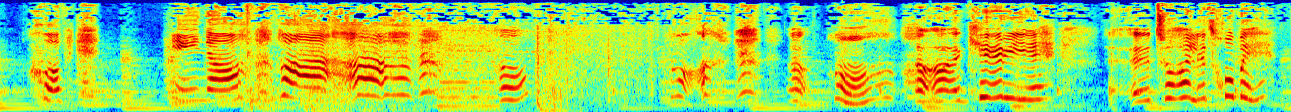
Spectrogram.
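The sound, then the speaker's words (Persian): A child, a sister, cries and wails in wavering, drawn-out bursts, fairly loud, with short breaks between sobs and a steady low tone sounding underneath. “چی شده؟ خواهر گریه.”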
